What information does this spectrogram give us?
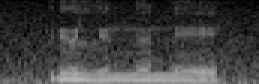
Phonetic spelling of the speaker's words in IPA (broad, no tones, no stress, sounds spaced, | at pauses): ɾʲ ʊ lʲ ʊ n ɘ n e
